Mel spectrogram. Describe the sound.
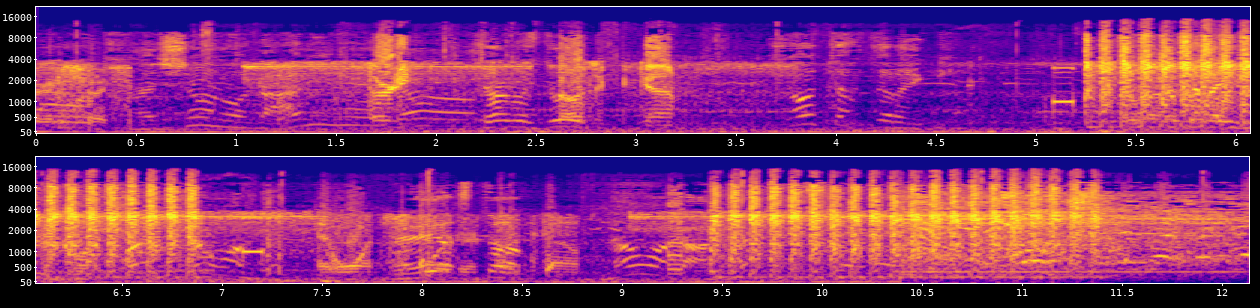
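Rapid bursts of automatic gunfire come in two long, loud volleys of fast repeated cracks, with crackly radio-style voices talking at the start and continuing beneath the shooting, in audio of United States drone attacks on military targets in the Middle East.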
